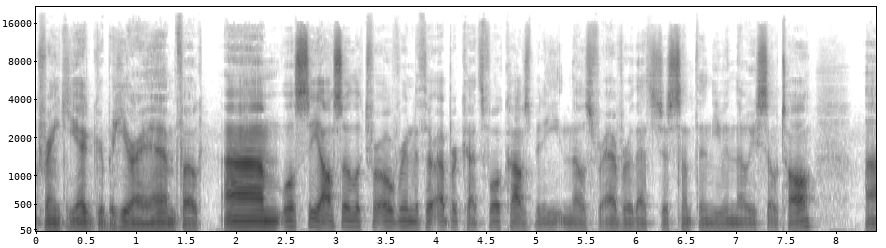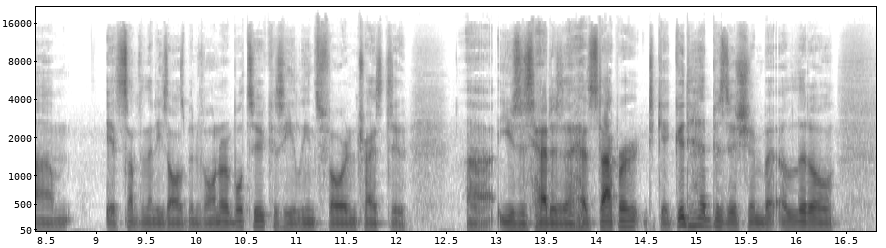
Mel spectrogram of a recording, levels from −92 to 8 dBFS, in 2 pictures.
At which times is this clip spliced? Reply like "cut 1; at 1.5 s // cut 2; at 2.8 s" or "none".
cut 1; at 1.6 s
